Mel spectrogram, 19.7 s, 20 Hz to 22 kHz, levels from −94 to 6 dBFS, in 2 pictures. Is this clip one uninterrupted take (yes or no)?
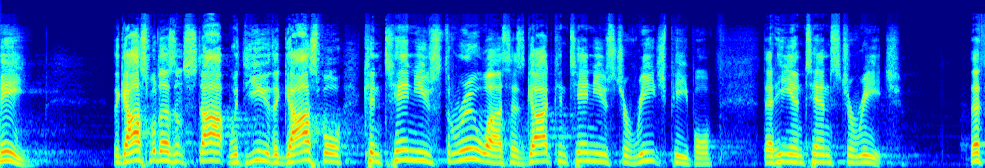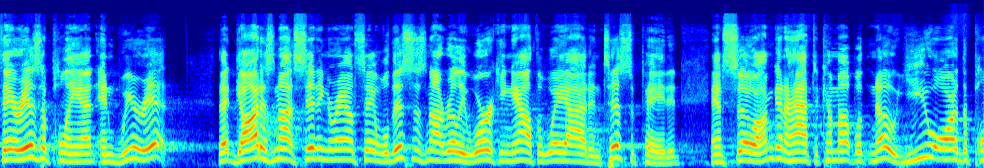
no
